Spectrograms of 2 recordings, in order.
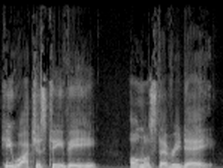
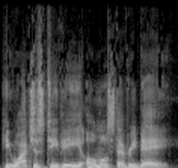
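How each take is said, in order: First: The sentence is read at a slow pace. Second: The sentence is read at a fast pace. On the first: "slow reading for the first one" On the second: "now listen at high speed"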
